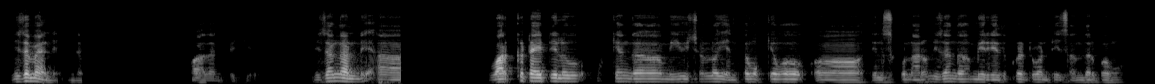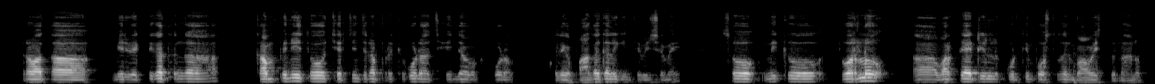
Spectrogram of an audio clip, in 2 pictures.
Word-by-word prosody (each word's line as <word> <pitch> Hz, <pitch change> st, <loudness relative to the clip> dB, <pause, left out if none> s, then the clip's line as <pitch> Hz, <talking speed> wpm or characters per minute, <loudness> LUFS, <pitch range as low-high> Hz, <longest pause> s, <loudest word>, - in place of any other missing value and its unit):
నిజమే 145 Hz, +2 st, +2 dB
అండి. 95 Hz, 0 st, -13 dB
నిజం. 95 Hz, -1 st, -23 dB, 1.1 s
బాధనిపించేది. 100 Hz, -1 st, -16 dB, 0.6 s
నిజంగా 150 Hz, +6 st, -1 dB
అండి. 130 Hz, -1 st, -8 dB, 0.2 s
ఆహ్, 110 Hz, -1 st, -6 dB, 1.0 s
వర్క్ -, -, +3 dB
టైటిల్ 155 Hz, -2 st, +3 dB, 0.3 s
ముఖ్యంగా 140 Hz, -2 st, -6 dB, 0.2 s
మీ 120 Hz, -, -11 dB
విషయంలో 130 Hz, +1 st, -8 dB
ఎంత 105 Hz, -, -18 dB
ముఖ్యమో 120 Hz, 0 st, -4 dB, 0.3 s
ఆహ్, 105 Hz, -1 st, -5 dB
తెలుసుకున్నారు. 105 Hz, +1 st, -7 dB
నిజంగా 130 Hz, 0 st, -7 dB
మీరు 115 Hz, -2 st, -6 dB
ఎదుర్కున్నటువంటి 115 Hz, 0 st, -11 dB
సందర్భము, 105 Hz, 0 st, -13 dB, 0.6 s
తర్వాత 120 Hz, -1 st, +6 dB, 0.6 s
మీరు 120 Hz, -1 st, -5 dB
వ్యక్తిగతంగా 135 Hz, +1 st, +1 dB, 0.6 s
కంపెనీతో 140 Hz, +3 st, +5 dB, 0.2 s
చర్చించినప్పటికి 135 Hz, -1 st, -5 dB
కూడా 135 Hz, -2 st, 0 dB
చేంజ్ 120 Hz, +1 st, -12 dB
అవ్వకపోవడం, 115 Hz, 0 st, -11 dB, 0.4 s
కొద్దిగా -, -, -4 dB
బాధ -, -, 0 dB
కలిగించే 120 Hz, -3 st, -4 dB
విషయమే. 110 Hz, +2 st, -10 dB, 0.5 s
సో -, -, -1 dB, 0.4 s
మీకు 135 Hz, 0 st, -4 dB, 0.5 s
త్వరలో -, -, +9 dB, 0.5 s
ఆహ్, 115 Hz, 0 st, -2 dB
వర్క్ 120 Hz, +1 st, 0 dB
టైటిల్ 130 Hz, -1 st, +6 dB, 0.2 s
గుర్తింపు -, -, -8 dB
వస్తుందని 115 Hz, -2 st, -9 dB
భావిస్తున్నాను. 105 Hz, -2 st, -8 dB
120 Hz, 105 wpm, -27 LUFS, 110-135 Hz, 1.1 s, త్వరలో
